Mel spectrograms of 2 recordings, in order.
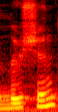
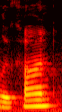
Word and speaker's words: Lucon: of the northern Empire Emperor Lucian I think his name lucon whichever way you pronounce it um I'll say lucon just to keep things simple so we are going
